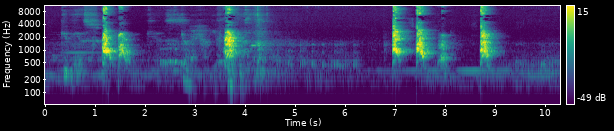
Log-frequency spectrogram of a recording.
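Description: Boston Terrier puppy barking in short sharp barks: a pair about a second in, one near four seconds, and a quick run of four from about seven to nine seconds in.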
